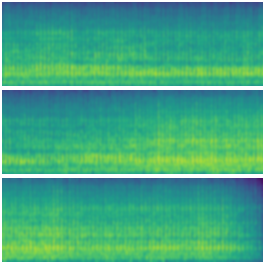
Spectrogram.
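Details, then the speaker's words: Honda Odyssey at idle: rapid rattly ticking, about two or three beats a second, caused by a worn timing belt tensioner. After replacing the tensioner the engine was very quiet. "okay the first part of our video you can hear the Angels make a lot of noise and what closet was this dry belt tensioner"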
